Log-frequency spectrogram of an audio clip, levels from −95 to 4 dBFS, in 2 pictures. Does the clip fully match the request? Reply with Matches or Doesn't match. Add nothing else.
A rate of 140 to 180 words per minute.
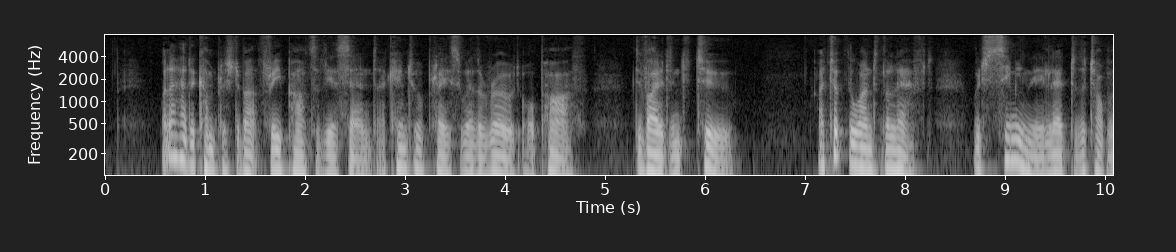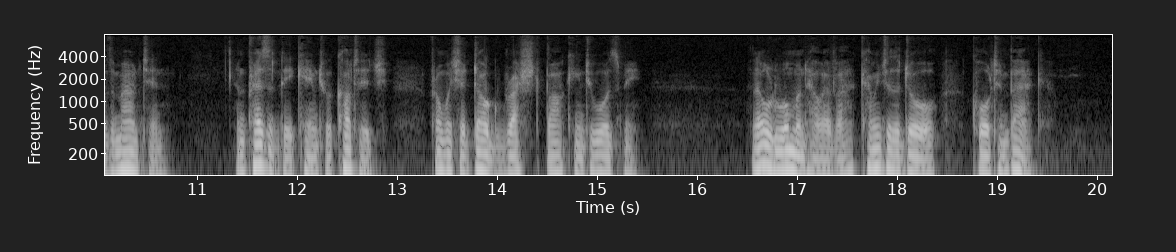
Doesn't match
